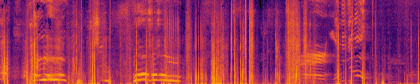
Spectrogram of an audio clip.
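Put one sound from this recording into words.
A young child squeals and shrieks excitedly close by.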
